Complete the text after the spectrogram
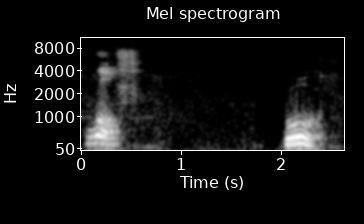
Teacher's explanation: there is an L sound in there, but it's very, very soft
